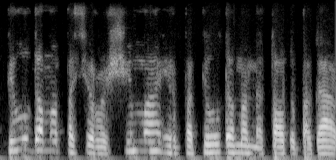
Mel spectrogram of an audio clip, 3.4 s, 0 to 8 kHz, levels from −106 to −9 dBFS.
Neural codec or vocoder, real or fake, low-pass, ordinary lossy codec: none; real; 7.2 kHz; Opus, 24 kbps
